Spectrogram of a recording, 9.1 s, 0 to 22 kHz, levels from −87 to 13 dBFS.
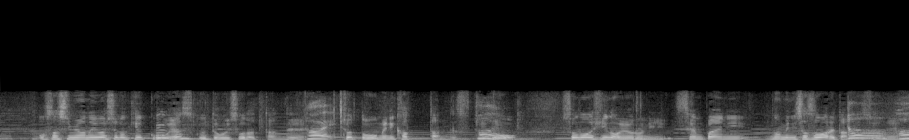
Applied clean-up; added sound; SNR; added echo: none; none; none; none.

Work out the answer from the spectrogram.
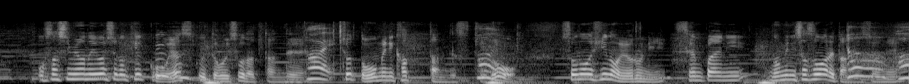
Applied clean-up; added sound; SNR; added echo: none; Breathing; 10 dB; none.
